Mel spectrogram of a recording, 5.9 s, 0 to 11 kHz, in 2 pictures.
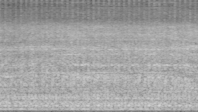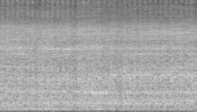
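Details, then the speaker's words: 1987 Porsche 928 S4 V8, fully cleaned and serviced, at idle: fast, light, even clicking over a smooth steady idle; injector tick, not valve-train noise, engine running fine. "It um it is truly just the injectors, but other than that, it uh purr along just good, perfectly fine."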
